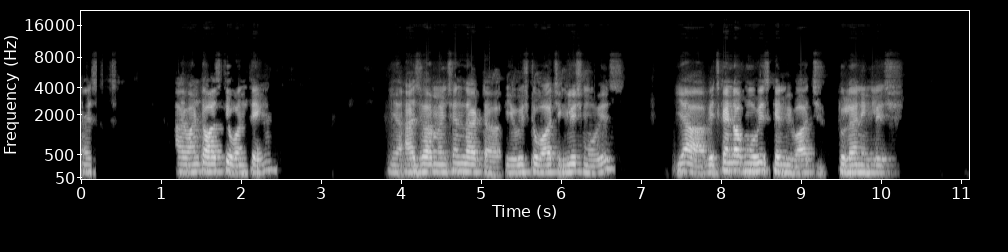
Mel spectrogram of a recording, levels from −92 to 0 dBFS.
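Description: No technical faults are audible.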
